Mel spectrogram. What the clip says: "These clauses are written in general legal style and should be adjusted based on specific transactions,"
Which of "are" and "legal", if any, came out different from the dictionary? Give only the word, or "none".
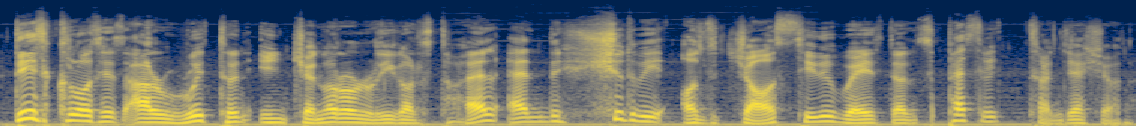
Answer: none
